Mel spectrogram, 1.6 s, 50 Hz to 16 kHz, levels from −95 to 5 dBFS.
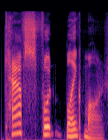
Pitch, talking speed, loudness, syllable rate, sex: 165 Hz, 110 wpm, -20 LUFS, 3.3 syllables/s, male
